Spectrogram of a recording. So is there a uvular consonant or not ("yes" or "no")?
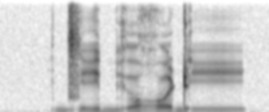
yes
